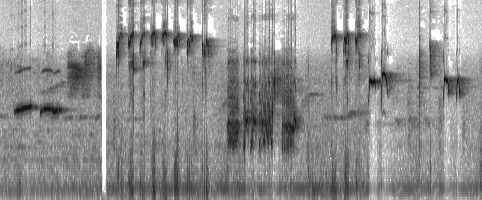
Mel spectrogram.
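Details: Young White-rumped shama, still dull-plumaged but already in full voice: steady whistles, then a long series of evenly spaced, piercing high chips, a rough buzzy passage, and a few final clear whistles.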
